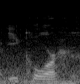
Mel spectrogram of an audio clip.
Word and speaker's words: ichor: Icor. It's like, yeah, Ecor. I might have to start pronouncing it that way, just so it doesn't sound very unfortunate if the mic cuts out.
